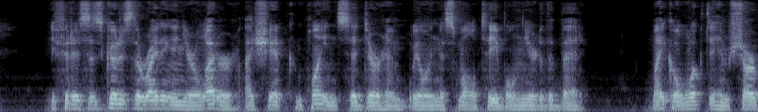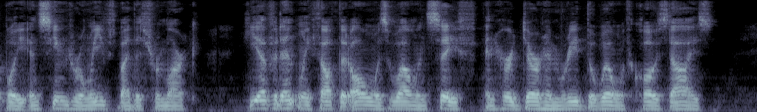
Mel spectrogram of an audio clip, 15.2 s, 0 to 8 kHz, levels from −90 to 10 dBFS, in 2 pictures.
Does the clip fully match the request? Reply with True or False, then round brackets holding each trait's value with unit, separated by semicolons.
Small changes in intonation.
True (1.9 semitones)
